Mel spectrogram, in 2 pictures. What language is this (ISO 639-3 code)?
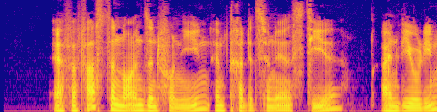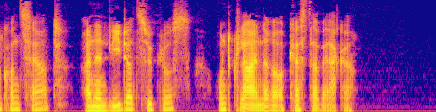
deu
